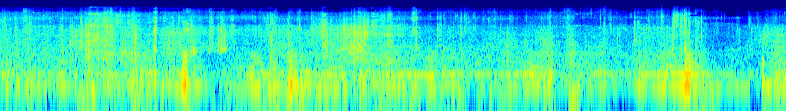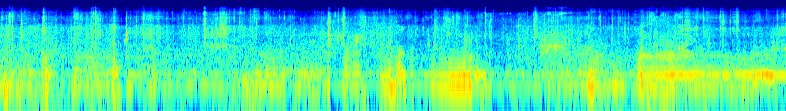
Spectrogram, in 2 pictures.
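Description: A swarm of giant honeybees (Apis dorsata) buzzing around their cut-open nest in a dense, steady hum, roused by the honey harvest, with scattered clicks and knocks over it.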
